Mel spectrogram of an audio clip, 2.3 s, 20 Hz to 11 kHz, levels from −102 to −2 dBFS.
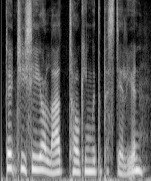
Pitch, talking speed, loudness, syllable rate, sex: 205 Hz, 235 wpm, -18 LUFS, 5.9 syllables/s, female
